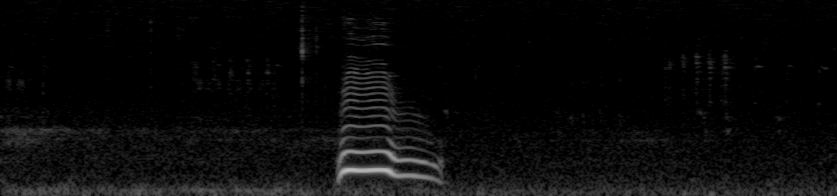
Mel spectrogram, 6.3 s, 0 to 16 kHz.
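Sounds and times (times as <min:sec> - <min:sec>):
Eurasian eagle-owl uttering a deep hoot: 0:02.5 - 0:03.4.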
